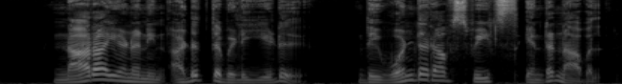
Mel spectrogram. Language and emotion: Tamil, neutral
